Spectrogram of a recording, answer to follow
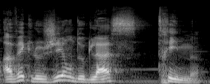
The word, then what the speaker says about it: Thrym: Arrivé à destination, celui-ci engagea la conversation avec le géant de glace, Trim. Et là, bien sûr, je prononce à la française.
